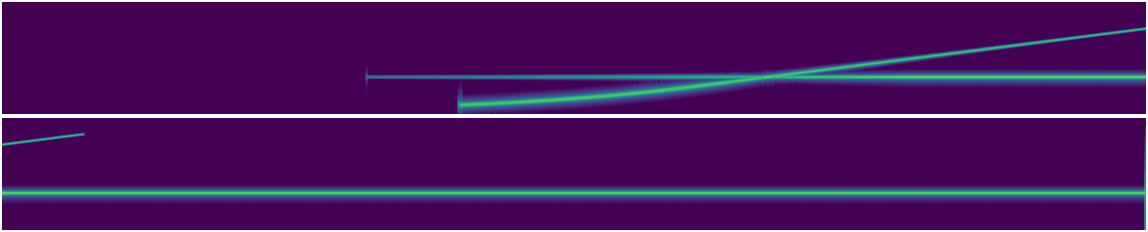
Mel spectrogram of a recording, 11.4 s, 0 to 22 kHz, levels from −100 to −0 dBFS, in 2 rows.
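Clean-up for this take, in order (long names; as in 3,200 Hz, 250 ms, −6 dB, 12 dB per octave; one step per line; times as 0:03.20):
notch filter 1,400 Hz, Q 30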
